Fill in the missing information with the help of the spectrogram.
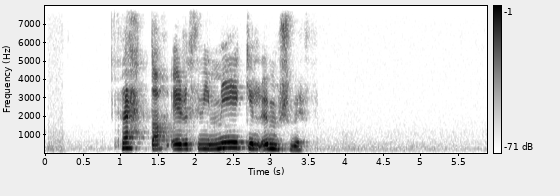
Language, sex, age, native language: Icelandic, male, 10, Icelandic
